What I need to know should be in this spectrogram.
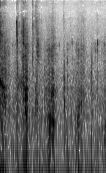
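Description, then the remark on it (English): Close, crisp crunching as a snack is chewed, a steady run of brittle cracks and bites repeating several times over a couple of seconds, with no talking. “Yeah, it tastes good.”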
